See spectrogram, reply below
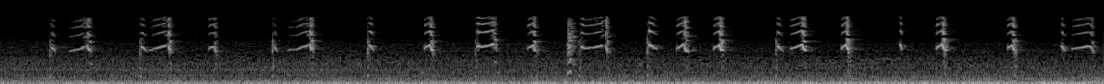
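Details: Male and female peregrine falcons at Harrisburg, Pennsylvania, 10 December 2020, early afternoon: a long rapid series of harsh, slurred, chevron-shaped notes repeated several times per second, loud and insistent, over a low background rumble.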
